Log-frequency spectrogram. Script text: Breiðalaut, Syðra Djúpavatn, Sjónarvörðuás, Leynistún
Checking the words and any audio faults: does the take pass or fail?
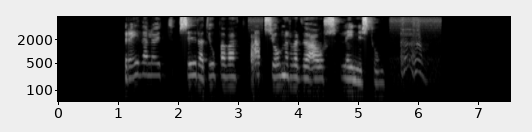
fail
